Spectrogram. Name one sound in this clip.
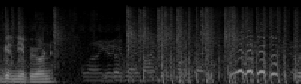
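Rifle shots crack in quick bursts nearby.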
